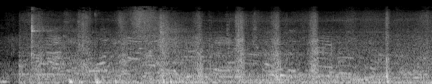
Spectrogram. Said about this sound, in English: Okay, so we are testing the integrity of this snow. It is cold, it's icy, it's got snowflakes. Can you hear it crunch?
